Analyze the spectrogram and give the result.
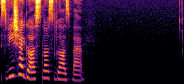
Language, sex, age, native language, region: Slovenian, female, 18-29, Slovenian, Drava region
